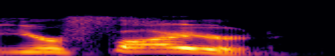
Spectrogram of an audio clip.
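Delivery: high, shouted firing; retold shout. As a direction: yell it at him. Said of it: "screamed at him that".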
